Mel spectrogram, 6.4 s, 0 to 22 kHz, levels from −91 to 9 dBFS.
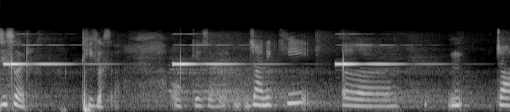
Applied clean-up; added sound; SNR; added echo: none; Piano; -4 dB; none.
